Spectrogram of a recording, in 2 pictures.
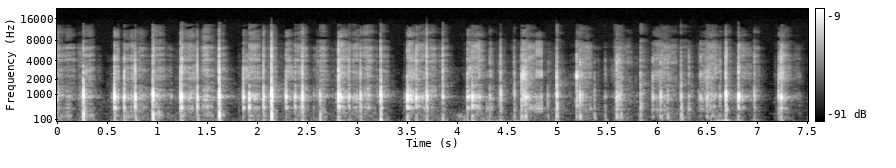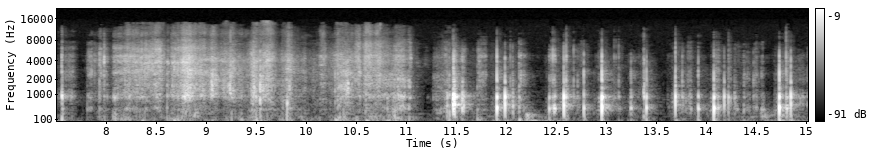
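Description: A small, hollow, empty unglazed terracotta clay flower pot is held sideways and tapped rapidly with the fingertips, giving short, dry, hollow knocks with a ringing tone near 930 Hz. Midway through, the taps give way to a few seconds of steady, brighter scratchy rubbing before the quick tapping resumes.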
